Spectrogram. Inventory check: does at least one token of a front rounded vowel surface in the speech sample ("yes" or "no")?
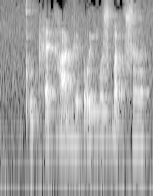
yes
